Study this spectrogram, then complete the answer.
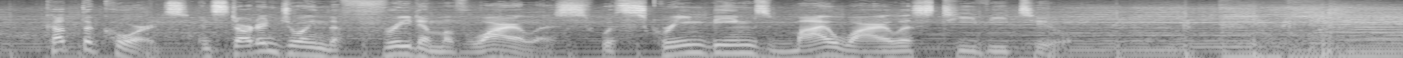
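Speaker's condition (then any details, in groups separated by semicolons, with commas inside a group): No condition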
